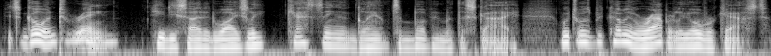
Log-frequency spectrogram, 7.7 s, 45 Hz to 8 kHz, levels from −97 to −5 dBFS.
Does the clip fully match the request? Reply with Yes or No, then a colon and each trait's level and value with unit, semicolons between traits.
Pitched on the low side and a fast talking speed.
No: low, 120 Hz; average, 155 wpm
